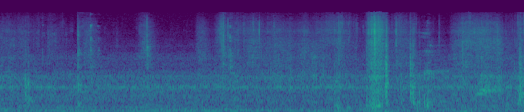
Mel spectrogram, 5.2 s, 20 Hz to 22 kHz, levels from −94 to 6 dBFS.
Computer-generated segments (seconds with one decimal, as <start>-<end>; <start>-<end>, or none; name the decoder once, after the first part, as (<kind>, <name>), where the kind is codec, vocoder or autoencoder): 0.6-1.3 (vocoder, BigVGAN v2); 2.5-5.2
